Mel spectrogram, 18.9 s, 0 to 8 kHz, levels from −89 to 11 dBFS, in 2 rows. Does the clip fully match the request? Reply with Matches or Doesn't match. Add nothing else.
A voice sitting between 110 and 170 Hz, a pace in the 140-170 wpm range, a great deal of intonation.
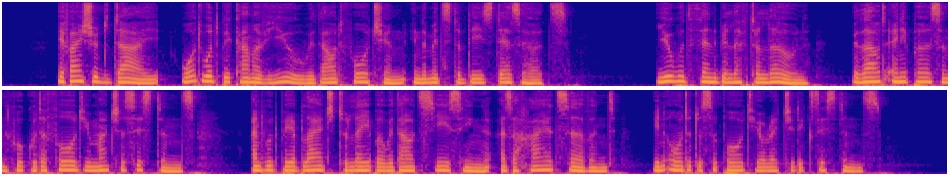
Doesn't match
